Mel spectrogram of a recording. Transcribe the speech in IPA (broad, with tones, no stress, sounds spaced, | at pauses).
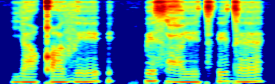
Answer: j æ˩ qʼ ɪ˨˩˦ ə̯ v e˨˥ ʔ | k͡p ɪ˦˥ s ʕ e˨˩˦ t͡sʼ ɪ˦˥ d ɛ˨˥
